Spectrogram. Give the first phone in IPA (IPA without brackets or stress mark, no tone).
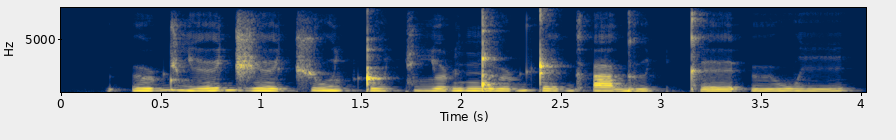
ʔ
